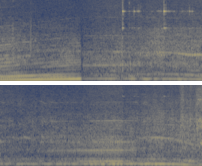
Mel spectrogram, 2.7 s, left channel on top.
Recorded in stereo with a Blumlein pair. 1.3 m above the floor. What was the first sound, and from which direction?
A dropped coin, 50° left.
